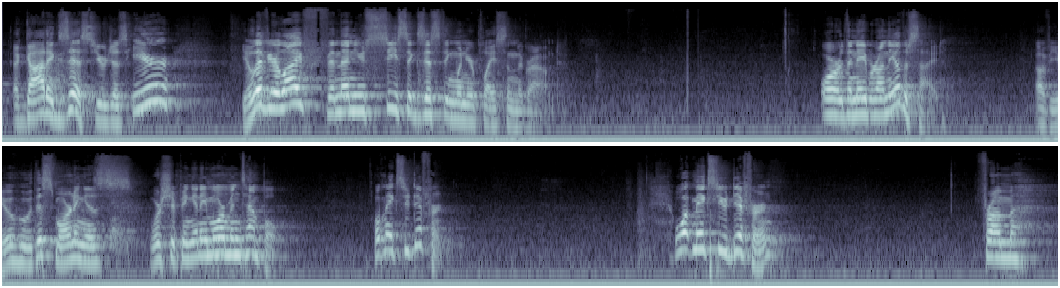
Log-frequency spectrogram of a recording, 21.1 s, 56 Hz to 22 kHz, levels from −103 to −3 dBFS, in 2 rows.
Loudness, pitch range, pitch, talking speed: -27 LUFS, 165-240 Hz, 195 Hz, 135 wpm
